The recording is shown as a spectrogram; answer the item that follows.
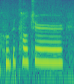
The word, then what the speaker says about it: Hugelkultur: doing is I'm doing a sort of uh Huga culture I believe is how you pronounce it hu Huga culture um type setup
